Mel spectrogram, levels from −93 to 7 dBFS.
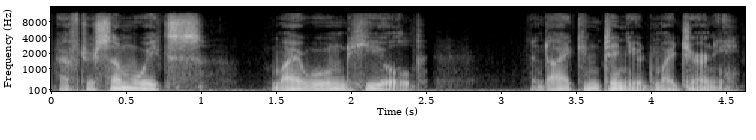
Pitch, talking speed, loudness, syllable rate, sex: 80 Hz, 145 wpm, -18 LUFS, 4.6 syllables/s, male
